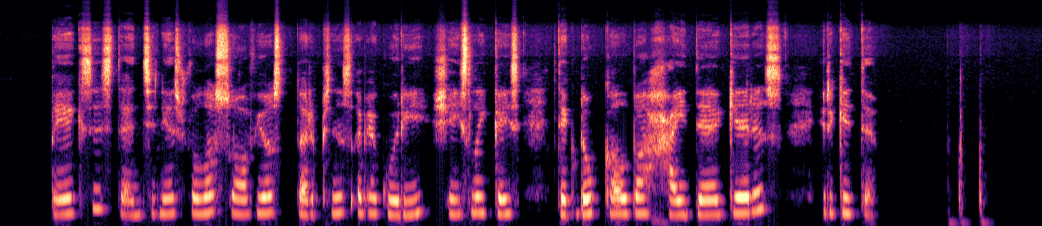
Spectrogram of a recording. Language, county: Lithuanian, Vilnius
